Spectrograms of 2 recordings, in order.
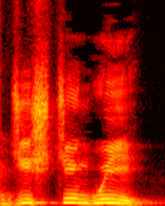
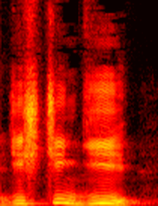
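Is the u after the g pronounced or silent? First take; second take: pronounced; silent. First: The u after the g is pronounced. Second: The u after the g is silent. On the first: The speaker calls it wrong. "não é distinguir, cuidado com isso" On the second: The speaker calls it right. "esse U não é pronunciado"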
